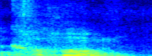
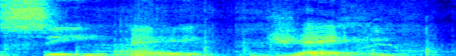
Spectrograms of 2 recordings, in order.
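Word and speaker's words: cajón: to you and this instrument is called a cajon and it's spelled c-a-j-o-n cajon and it is essentially a box a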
